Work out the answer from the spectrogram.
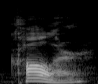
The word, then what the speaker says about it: collar: guys are so guys repeat after me this is a caller caller caller and this is black color color color color black color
